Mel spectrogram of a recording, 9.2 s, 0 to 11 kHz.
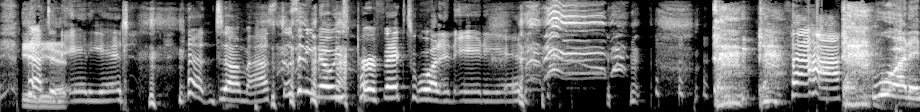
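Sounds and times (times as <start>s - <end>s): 
speech: 0.1s - 9.1s
laughter: 1.4s - 3.7s, 4.9s - 7.2s
harsh coughing fit brought on by laughing: 7.0s - 8.9s
raspy throat-clearing bursts: 7.1s - 8.8s.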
